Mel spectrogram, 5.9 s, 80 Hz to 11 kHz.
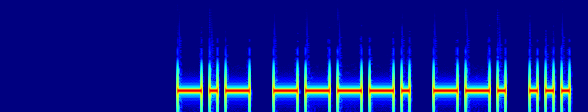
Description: Morse code, heard as a keyed tone, about 14 wpm, 700 Hz. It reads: K9GS
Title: Call Signs Repeated 2x - 15wpm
